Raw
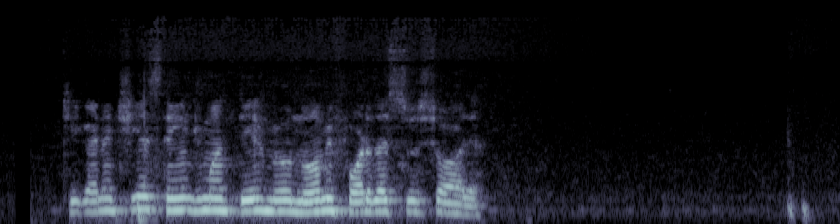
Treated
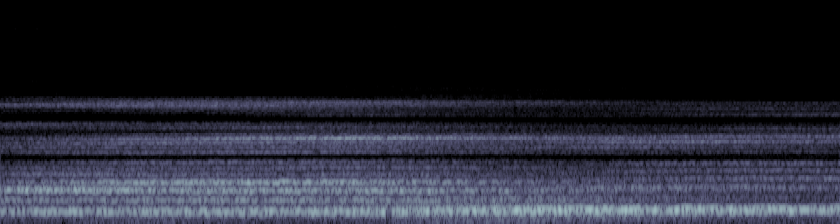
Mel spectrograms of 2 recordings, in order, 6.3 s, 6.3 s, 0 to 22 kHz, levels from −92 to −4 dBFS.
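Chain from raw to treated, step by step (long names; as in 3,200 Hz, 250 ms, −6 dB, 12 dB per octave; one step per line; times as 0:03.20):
compressor whose output falls as the input rises −35 dBFS, ratio −1
phaser with its sweep stopped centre 1,800 Hz, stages 8
pitch vibrato 1.7 Hz 98 cents
extreme stretch with random phases 42×, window 0.05 s, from 0:00.66
echo whose low-pass opens from repeat to repeat 263 ms, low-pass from 200 Hz, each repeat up 2 octaves, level −3 dB
level −3.5 dB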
